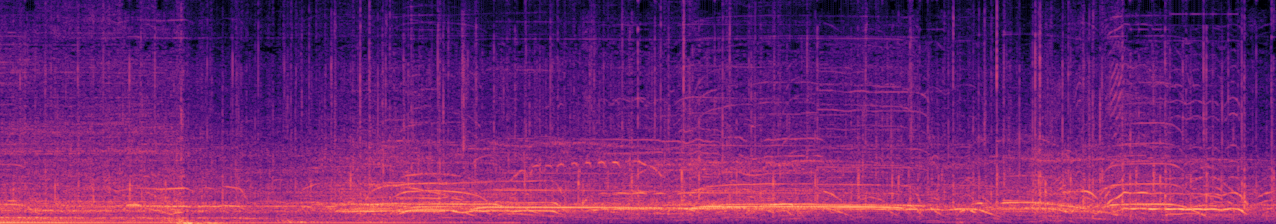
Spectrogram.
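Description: A band plays loud live music with electric guitars and drums.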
